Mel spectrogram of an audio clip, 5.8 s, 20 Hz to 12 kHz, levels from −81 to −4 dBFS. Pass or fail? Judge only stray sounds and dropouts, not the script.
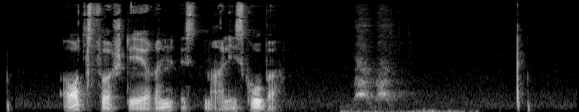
fail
